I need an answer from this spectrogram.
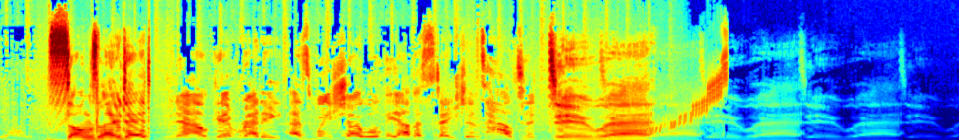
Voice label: Radio Imaging; Voice-over demos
